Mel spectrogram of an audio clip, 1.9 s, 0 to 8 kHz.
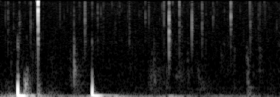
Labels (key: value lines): label: biophony, double pulse
recorder: SoundTrap 300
